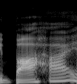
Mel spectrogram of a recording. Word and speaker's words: Baha'i: So he has these conversations all the time, and he's supposedly Baha'i.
